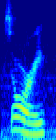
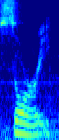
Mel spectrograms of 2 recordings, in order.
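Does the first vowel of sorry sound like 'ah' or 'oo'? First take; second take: oo; oo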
